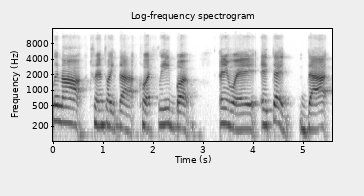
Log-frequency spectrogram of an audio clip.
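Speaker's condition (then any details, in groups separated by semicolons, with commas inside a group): Deafness; uses sign language, relies on phone transcription app to read others' speech; raises voice when unable to hear self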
